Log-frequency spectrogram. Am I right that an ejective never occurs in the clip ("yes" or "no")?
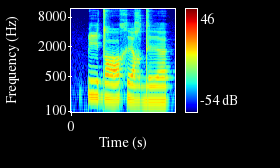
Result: yes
